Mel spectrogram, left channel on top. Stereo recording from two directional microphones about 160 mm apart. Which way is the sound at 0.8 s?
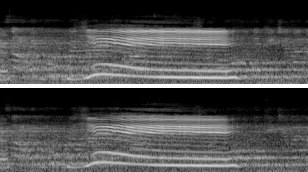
Centre (ahead or behind).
